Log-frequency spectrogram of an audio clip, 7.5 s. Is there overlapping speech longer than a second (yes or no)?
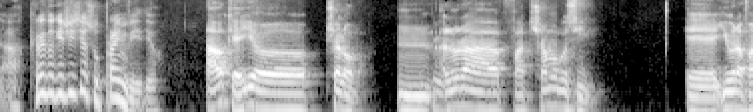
no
